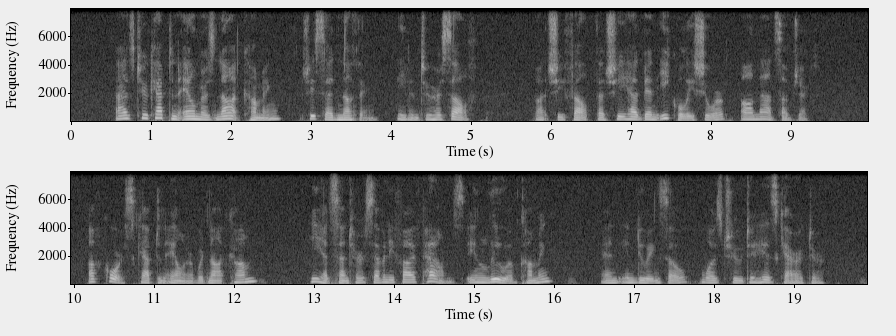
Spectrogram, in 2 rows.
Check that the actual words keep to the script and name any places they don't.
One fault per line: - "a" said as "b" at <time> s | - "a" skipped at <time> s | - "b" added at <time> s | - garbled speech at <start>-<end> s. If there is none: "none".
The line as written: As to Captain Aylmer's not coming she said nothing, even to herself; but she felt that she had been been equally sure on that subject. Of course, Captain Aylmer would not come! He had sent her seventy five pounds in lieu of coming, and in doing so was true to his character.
- "been" skipped at 7.3 s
